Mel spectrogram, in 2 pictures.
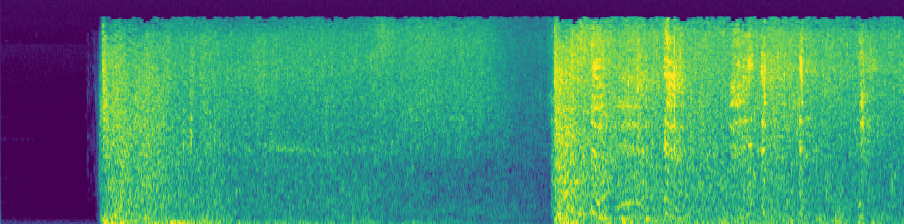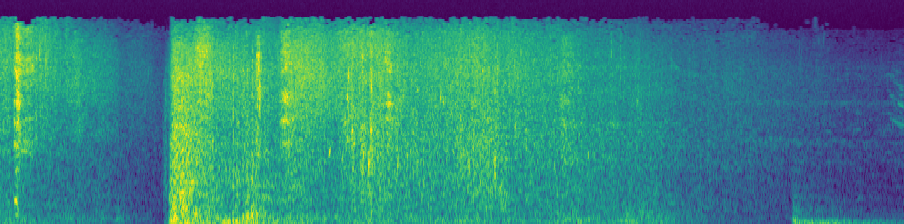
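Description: Heavy waves roar and crash on a stormy sea.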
